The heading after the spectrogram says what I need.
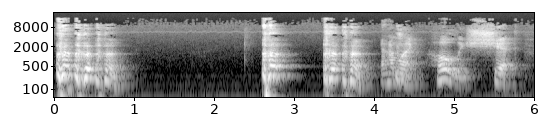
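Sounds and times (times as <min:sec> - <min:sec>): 
speech: 0:00.0 - 0:00.9, 0:02.7 - 0:05.8
voice imitating dry coughs and gagging before throwing up: 0:00.0 - 0:01.0, 0:02.6 - 0:04.5.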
